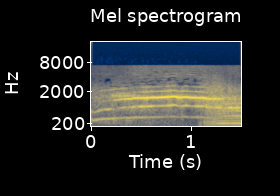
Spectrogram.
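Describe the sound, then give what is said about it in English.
A fat, sleek cat gives a loud, drawn-out mewing, a steady tonal cry that drops into a lower, rougher moan near the end, with no talking. “I'd forgotten that mewing, spewing cat.”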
